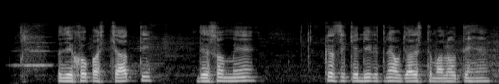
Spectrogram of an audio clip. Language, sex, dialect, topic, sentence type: Hindi, male, Kanauji Braj Bhasha, agriculture, statement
